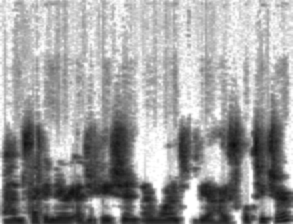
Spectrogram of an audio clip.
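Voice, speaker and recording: A counselor from Uganda, reflecting in a casual conversation in a measured way. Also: mid-range voice, no echo, lo-fi sound. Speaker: counselor and guest.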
